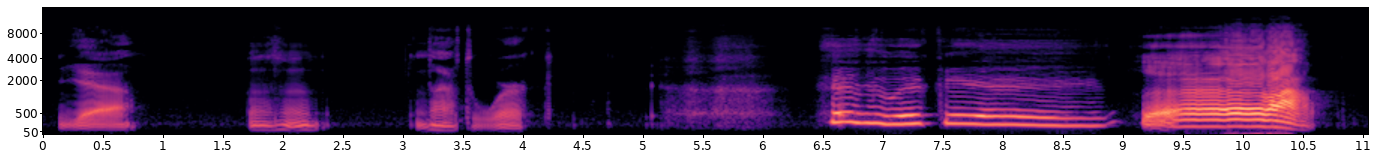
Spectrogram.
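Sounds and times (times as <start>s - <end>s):
speech: 0.3s - 0.8s, 1.7s - 2.4s, 3.1s - 4.2s, 6.5s - 10.6s
person yawning loudly: 5.6s - 10.6s.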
